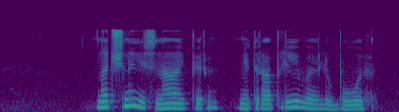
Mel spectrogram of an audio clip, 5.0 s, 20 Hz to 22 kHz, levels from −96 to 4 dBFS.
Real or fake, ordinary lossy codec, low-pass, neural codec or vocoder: real; none; 7.2 kHz; none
